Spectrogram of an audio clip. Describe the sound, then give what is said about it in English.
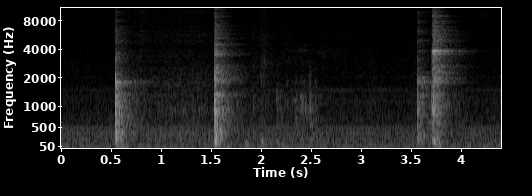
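Salt and flour containers knock and clink as they are put away in a kitchen while baking. A few sharp, separate clunks ring out against a quiet background, and the last two fall close together. “So I'm gonna put away my salt because it's big and it's taking up a lot of influence. I'm also gonna put away my flour because that's taking up room.”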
